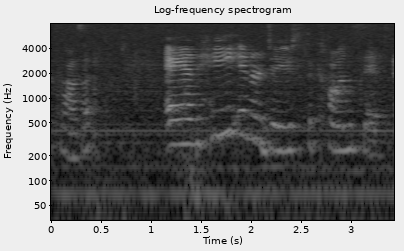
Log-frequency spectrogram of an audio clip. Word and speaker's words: Lao Tzu: Alright, not loser, Lao Tzu.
